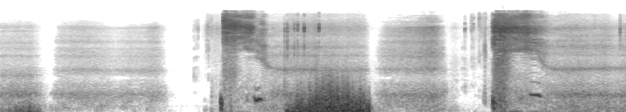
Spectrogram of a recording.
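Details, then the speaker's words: Two loud, forceful sneezes, each preceded by a sharp gasping intake with a sigh between, part of an uncontrollable sneezing fit while speaking. "I got to sneeze. Excuse me. Excuse me."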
